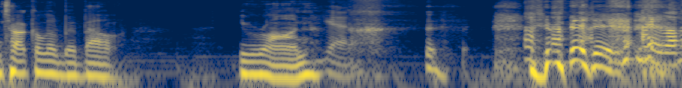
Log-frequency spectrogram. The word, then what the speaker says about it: Iran: Iran. People, not Iran. Iran.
